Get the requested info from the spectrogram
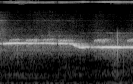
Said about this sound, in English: Then, almost like a delayed echo, there was an answering whistle.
